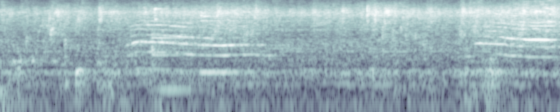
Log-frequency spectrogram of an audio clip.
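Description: A cat meows repeatedly while being bathed, thin drawn-out cries over a steady wash of running water, with some faint voice in the background.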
